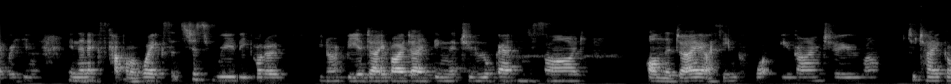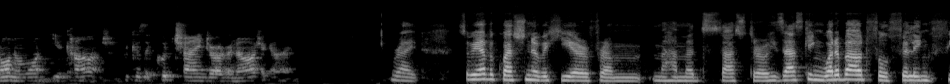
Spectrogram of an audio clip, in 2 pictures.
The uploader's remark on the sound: This is a replay of a live virtual meetup held on 19 March 2020 with almost 80 Amazon sellers, and e-commerce experts.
